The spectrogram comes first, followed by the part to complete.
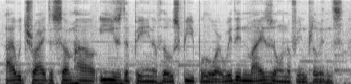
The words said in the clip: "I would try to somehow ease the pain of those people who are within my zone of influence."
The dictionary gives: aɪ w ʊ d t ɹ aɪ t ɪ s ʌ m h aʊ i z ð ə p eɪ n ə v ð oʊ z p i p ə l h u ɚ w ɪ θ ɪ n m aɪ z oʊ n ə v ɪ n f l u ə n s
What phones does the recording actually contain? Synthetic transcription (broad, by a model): aɪ w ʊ d t ɹ aɪ t ɪ s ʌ m h aʊ i z ð ə p eɪ n ə v ð oʊ z p i p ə l h u ɚ w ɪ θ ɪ n m aɪ z oʊ n ə v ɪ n f l u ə n s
